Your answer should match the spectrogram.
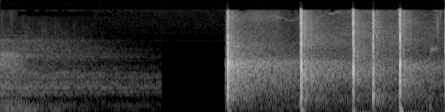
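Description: The end of a children's group song dies away, a moment of silence follows, and then scattered hand claps start about a second in, about four of them, as applause begins.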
